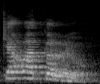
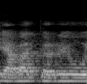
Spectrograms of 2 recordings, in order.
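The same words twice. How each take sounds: First: It is read with lively, questioning expression. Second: It is read flatly, without any expression. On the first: The speaker calls it right. "Question mark हो तो तुम्हें भी ऐसे पढ़ना है" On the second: The speaker calls it wrong. "हम ऐसे ही पढ़ रहे हैं ... ये वो सीधे सीधे नहीं पढ़ना है"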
